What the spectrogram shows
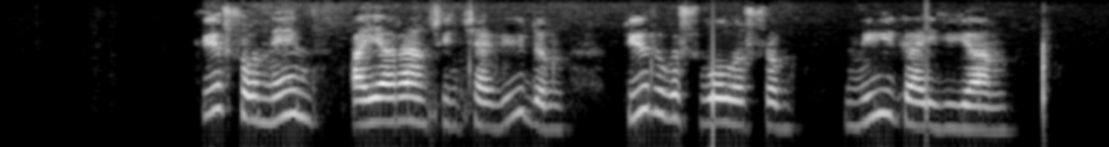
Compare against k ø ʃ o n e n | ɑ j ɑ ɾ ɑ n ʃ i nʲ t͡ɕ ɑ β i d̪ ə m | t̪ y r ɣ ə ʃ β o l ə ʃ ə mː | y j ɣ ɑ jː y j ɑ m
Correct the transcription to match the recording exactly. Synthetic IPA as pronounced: k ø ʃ o n e n | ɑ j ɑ ɾ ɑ n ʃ i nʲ t͡ɕ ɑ β y d̪ ə m | t̪ y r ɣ ə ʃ β o l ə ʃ ə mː | y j ɣ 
